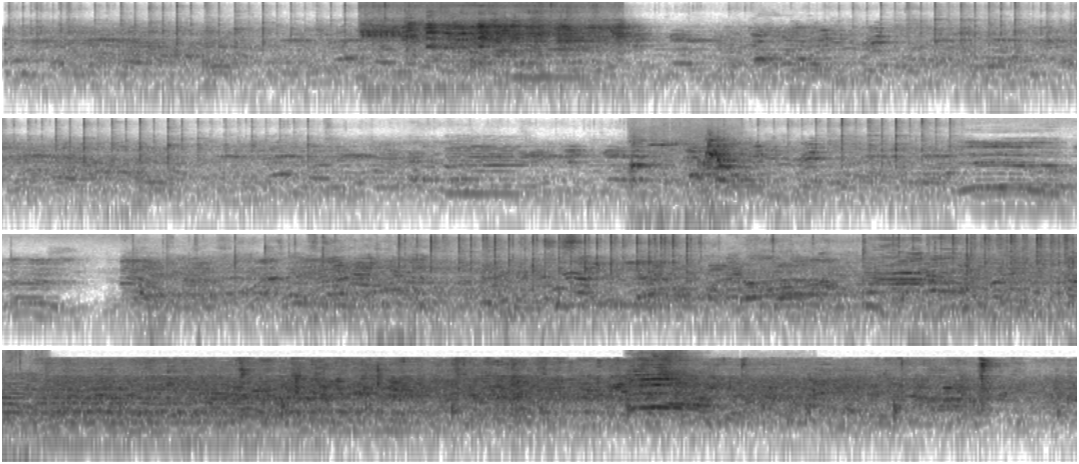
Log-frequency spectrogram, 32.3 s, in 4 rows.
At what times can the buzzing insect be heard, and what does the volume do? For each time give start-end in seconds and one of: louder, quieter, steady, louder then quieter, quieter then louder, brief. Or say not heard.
not heard.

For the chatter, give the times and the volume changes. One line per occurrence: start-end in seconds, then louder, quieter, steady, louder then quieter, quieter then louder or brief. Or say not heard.
0.0-32.2 louder.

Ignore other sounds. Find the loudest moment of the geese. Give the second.
29 s.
